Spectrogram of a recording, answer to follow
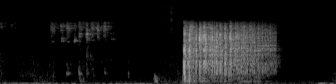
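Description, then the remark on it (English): A few light clicks, then a loud rattling clatter lasting about a second as ten-sided dice, re-rolled in a tabletop game, tumble across a hard table surface before stopping. No one speaks. “Just re-rolling the lowest dice, but I've gotten a 9 so far at the highest.”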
